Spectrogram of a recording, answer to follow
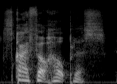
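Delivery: ordinary delivery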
